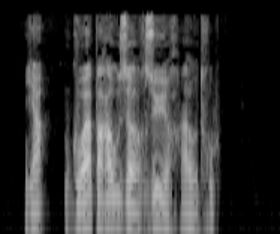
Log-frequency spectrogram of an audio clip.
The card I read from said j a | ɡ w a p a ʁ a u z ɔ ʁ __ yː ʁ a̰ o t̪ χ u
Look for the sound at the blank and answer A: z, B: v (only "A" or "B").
A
